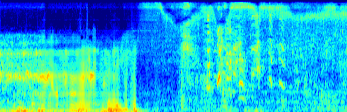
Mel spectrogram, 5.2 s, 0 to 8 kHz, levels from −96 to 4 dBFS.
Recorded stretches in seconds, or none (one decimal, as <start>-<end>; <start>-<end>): 0.0-0.6; 2.4-5.2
